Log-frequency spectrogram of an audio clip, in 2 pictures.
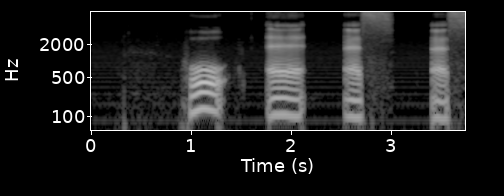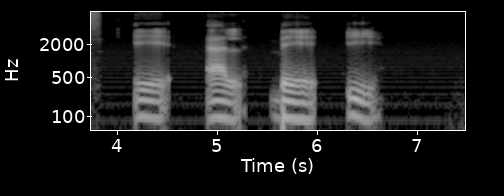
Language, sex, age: Swedish, male, 28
